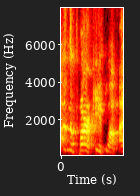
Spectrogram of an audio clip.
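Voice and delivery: high, laughing punchline; cracking up, pitch shooting up. Real, not acted. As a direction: squeeze the words out through laughter. Laughing at the hearse story.

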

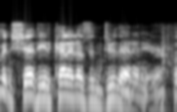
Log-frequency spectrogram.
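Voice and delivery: usual speaking voice

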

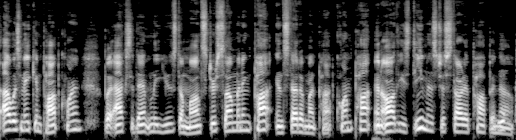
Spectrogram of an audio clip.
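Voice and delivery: put-on high sing-song little girl. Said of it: "in her sing-song voice".

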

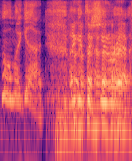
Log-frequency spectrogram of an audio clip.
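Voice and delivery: high, loud giddy squeal with a laugh; high-pitched excited laughing gush; giddy schoolgirl. Retold or imitated. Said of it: "I was like a giddy schoolgirl".

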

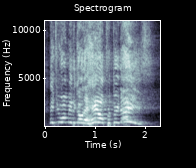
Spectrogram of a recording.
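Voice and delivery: loud climactic cry; preaching shout. Real, not acted. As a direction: build it to a full shout. Preaching crescendo.

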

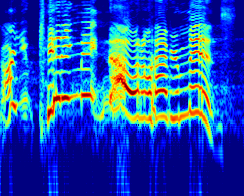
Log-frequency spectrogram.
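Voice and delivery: very high, loud hammed-up shout; mock outrage. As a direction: blow up in fake disbelief. Dad's mock outraged reply.

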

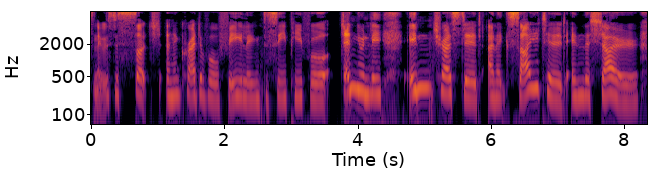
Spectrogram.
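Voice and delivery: ordinary talk

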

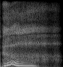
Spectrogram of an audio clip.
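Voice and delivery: sharp high mock gasp of surprise; high theatrical gasp. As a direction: gasp like a shocked church lady. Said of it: "and they say".

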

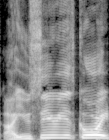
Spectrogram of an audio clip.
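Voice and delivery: loud, rising disbelief on the name; mock outraged call to Corey; incredulous yell at cousin. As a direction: shout it like you were just betrayed. Shouting at cousin who ran off.

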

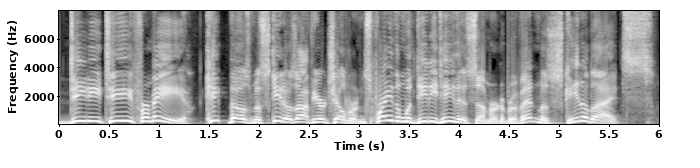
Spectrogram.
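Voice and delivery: bright, cheesy vintage ad announcer; chipper 1950s ad. Pretend. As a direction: sell it like an old TV commercial. Mock old cigarette and DDT ads.

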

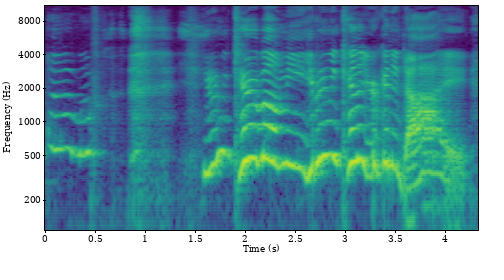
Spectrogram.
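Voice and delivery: high, hammed-up tearful whine; mock childhood crying. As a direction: imitate a melodramatic kid wailing at mom. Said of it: "I would cry every night".

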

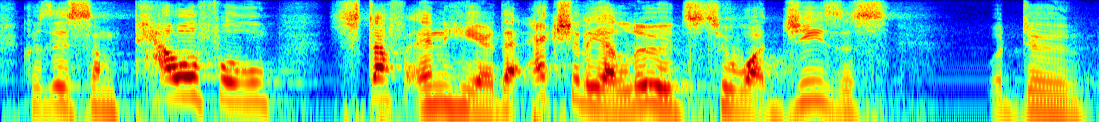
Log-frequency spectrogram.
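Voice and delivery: normal talking voice

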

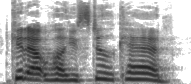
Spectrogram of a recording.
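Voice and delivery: high, loud urging; urgent warning. A narrator's reading. Niall held hostage warning Liz, urgent cry. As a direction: urge Liz out loudly.

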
